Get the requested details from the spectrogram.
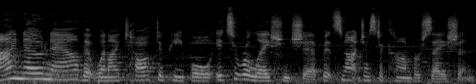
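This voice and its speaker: A loud woman's voice at a fairly quick pace with very wide pitch swings, audible room echo and music in the background. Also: medium pitch for a woman. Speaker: former TV reporter, downtown development director. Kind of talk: casual interview. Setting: station party. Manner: enunciates clearly.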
